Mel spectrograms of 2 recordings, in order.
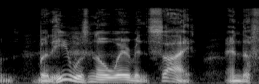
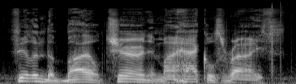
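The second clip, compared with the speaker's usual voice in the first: ordinary delivery, nothing marked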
